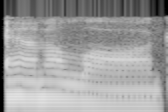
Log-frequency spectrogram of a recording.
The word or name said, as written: analog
